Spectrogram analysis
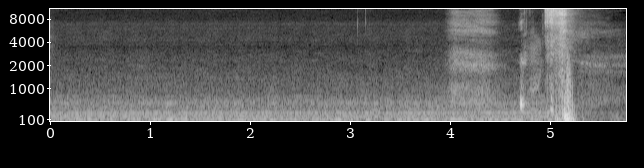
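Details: Person with flu sneezing: quiet room hum, then a sharp inward breath and one forceful sneeze.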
